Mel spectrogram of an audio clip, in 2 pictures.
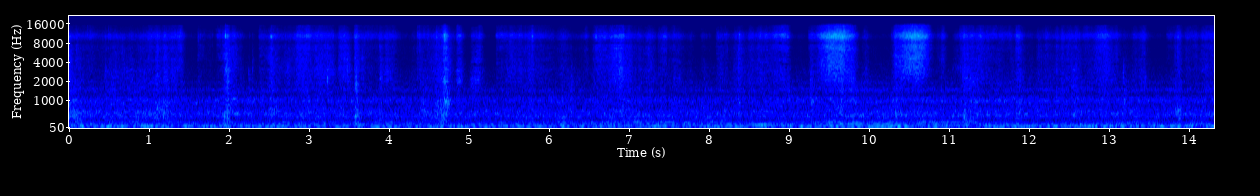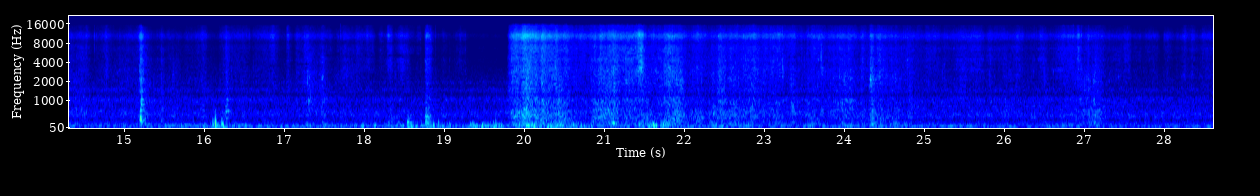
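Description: Paper being folded by hand: soft, irregular rustling with a few light taps and two short swishes. The sliding and rubbing grows louder and denser about two-thirds of the way through.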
